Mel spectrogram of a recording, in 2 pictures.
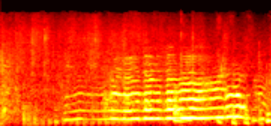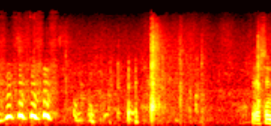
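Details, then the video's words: Spotted hyenas fighting over an impala carcass and vocalizing loudly. A drawn-out, slowly rising harmonic moan is followed by rapid, rhythmic grunting bursts. Sharp crunching clicks come later, possibly from jaws on the carcass. "Hyenas fighting and vocalizing loudly over impala carcass."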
